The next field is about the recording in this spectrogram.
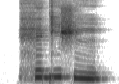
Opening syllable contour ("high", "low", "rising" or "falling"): high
